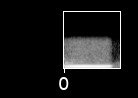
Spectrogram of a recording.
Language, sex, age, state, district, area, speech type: Nepali, female, 18-30, West Bengal, Jalpaiguri, rural, conversation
